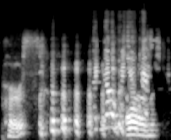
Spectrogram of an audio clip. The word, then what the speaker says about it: Pierce: yeah and it's the the family pronounces it purse and it's it's a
